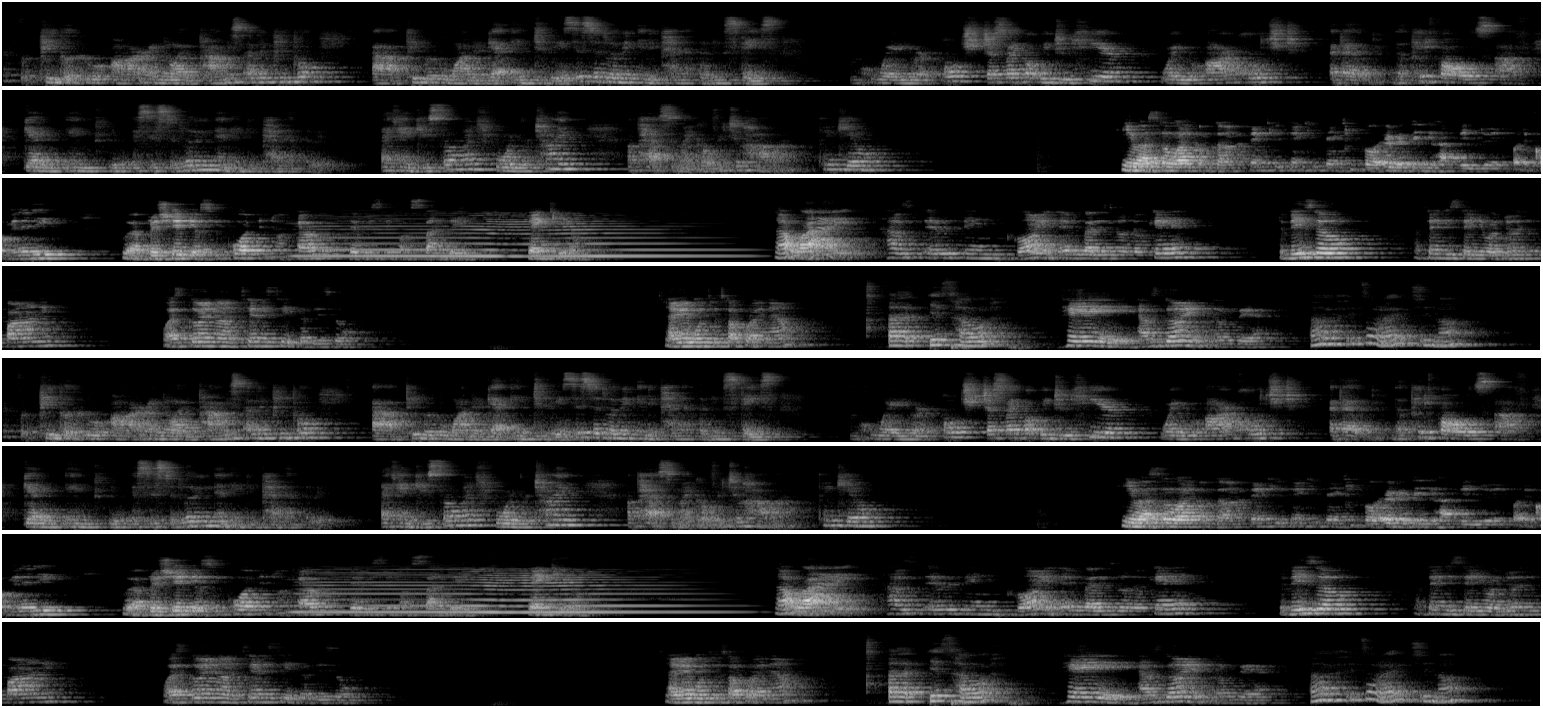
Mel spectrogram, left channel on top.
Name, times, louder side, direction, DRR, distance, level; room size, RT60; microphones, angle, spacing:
voice 1, 0.2-3.4 3.7-7.9 8.5-11.2 11.6-12.9 13.3-13.6 13.9-18.6 19.2-23.2 23.6-24.1, right 1 dB, 40° right, -6 dB, 1.2 m, -32 dB
voice 2, 26.6-31.3 32.0-34.0 34.2-35.4 36.0-36.6 38.5-39.3 39.6-42.6 43.6-44.3 44.9-46.7 47.8-49.7 52.8-54.1 56.8-58.8, left 1 dB, 70° left, -1 dB, 0.7 m, -26 dB
Wind instrument woodwind instrument, 33.6-38.3, equal, 85° right, 0.5 m, -31 dB
voice 3, 55.0-56.3 59.2-60.7, equal, 10° right, -3 dB, 0.3 m, -27 dB
4.1 x 2.9 x 2.4 m, 0.93 s
head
